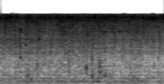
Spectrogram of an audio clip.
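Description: Rabbit pieces brown in a Dutch oven with a continuous, even, close sizzle of hot fat, steady and fairly loud without pause.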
